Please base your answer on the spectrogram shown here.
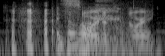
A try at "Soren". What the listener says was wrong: Well, it's Soren, not soaring. Soren. It's like saying soaring, but it's the lazy way, so it's just Soren.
